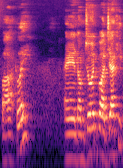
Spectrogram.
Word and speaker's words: Berkeley: Hi, this is here, founder and CEO of Complete Removals, and we're in Berkeley Nest Agencies, pronounced Barkley, and I'm joined by Jacqui Dunn, and Jacqui's a close personal friend.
